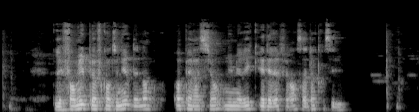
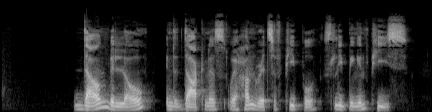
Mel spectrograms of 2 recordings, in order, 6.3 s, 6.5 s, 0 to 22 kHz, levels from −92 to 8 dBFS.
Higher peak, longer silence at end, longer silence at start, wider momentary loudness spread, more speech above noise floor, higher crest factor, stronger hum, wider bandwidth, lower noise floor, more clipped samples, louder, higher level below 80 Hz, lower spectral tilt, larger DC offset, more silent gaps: about the same, -2 dBFS vs 0 dBFS; first, 1.1 s vs 0.4 s; second, 0.85 s vs 1.1 s; about the same, 10 LU vs 11 LU; second, 39 dB vs 61 dB; about the same, 20 dB vs 22 dB; neither; second, 9.8 kHz vs 13 kHz; second, -59 dBFS vs -82 dBFS; neither; about the same, -20 LUFS vs -22 LUFS; first, -56 dBFS vs -62 dBFS; first, -5.5 dB/octave vs -3.5 dB/octave; neither; neither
